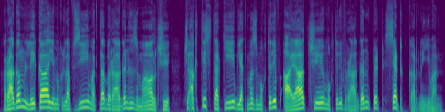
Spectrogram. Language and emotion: Kashmiri, neutral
